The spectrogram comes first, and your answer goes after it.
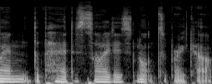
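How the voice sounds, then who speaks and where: A man speaks with a somewhat breathy voice. His tone is dark and mellow. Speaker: pop culture reviewer. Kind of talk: scripted review narration.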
